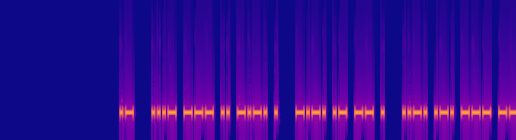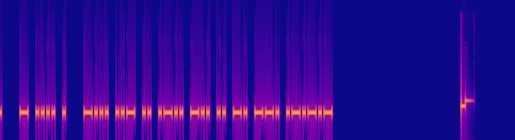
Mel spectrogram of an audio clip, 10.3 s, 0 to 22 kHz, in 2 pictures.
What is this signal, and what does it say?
Morse code, heard as a keyed tone, about 42 wpm, 700 Hz. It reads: A VOICE CAME FROM THE BUILDING.
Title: Sentences from Top 1000 Words - Review Part 5 - 45wpm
